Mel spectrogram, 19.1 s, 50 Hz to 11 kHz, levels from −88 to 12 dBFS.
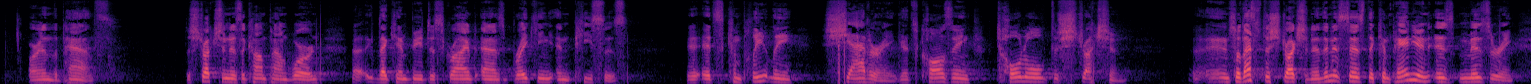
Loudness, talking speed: -31 LUFS, 115 wpm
